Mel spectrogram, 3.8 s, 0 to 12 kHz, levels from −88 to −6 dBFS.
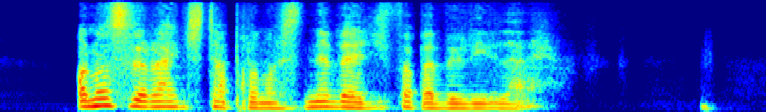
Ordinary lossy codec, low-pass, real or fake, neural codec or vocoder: AAC, 64 kbps; 10.8 kHz; fake; codec, 16 kHz in and 24 kHz out, 0.4 kbps, LongCat-Audio-Codec, fine tuned four codebook decoder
